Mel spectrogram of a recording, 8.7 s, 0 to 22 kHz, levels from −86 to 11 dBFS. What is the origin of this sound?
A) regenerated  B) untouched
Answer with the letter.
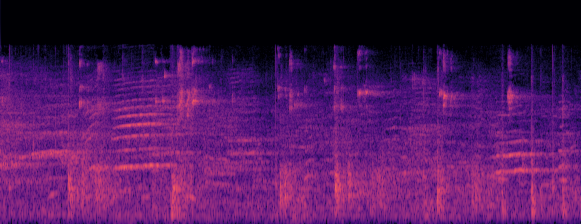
B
